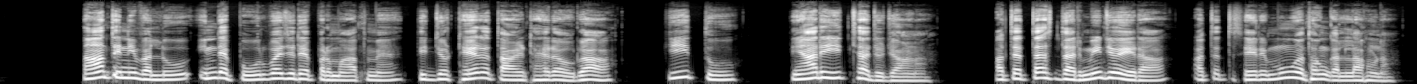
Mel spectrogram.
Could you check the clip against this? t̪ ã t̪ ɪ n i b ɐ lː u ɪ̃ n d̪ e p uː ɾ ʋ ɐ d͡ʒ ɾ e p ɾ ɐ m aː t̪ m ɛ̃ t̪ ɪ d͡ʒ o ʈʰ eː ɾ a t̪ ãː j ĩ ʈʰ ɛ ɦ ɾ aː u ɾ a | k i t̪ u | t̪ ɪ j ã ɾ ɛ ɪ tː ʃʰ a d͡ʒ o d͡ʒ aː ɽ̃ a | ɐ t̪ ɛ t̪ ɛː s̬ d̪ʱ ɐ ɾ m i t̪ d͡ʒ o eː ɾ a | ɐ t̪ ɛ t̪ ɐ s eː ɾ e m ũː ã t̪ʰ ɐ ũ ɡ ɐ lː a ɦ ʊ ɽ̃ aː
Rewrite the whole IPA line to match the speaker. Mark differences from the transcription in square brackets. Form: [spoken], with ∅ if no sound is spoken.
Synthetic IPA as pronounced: t̪ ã t̪ ɪ n i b ɐ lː u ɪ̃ n d̪ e p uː ɾ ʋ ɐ d͡ʒ ɾ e p ɾ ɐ m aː t̪ m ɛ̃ t̪ ɪ d͡ʒ o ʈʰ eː ɾ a t̪ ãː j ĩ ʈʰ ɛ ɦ ɾ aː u ɾ a | k i t̪ u | t̪ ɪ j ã ɾ [i] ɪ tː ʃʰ a d͡ʒ o d͡ʒ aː ɽ̃ a | ɐ t̪ ɛ t̪ ɛː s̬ d̪ʱ ɐ ɾ m i [∅] d͡ʒ o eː ɾ a | ɐ t̪ ɛ t̪ ɐ s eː ɾ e m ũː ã t̪ʰ ɐ ũ ɡ ɐ lː a ɦ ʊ ɽ̃ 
